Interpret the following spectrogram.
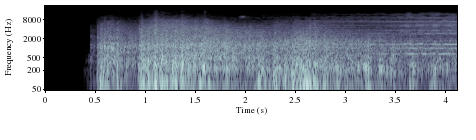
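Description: Thunder sound effect that starts suddenly about half a second in and rumbles on in rolling waves. Sustained music tones rise in under it near the end.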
